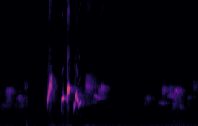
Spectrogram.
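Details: Caged female red-whiskered bulbul: quiet twittering, one loud lively phrase of sharp liquid notes near the middle, then faint chatter again.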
